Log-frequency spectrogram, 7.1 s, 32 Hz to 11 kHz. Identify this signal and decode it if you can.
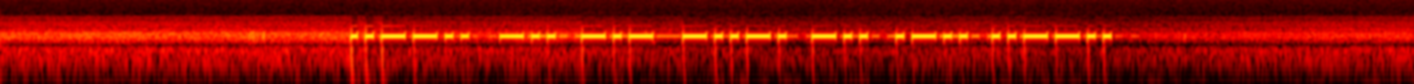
Morse code, heard as a keyed tone, about 31 wpm, 890 Hz. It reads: ?DK/DL?
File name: xw2cw rx6am etc 12m cw 26nov2012 1153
